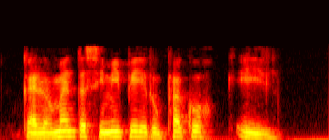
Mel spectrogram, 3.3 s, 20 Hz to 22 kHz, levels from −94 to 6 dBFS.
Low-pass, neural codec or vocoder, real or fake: 5.4 kHz; codec, 24 kHz, 0.9 kbps, WavTokenizer, medium speech release version 2; fake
